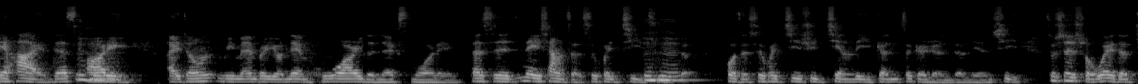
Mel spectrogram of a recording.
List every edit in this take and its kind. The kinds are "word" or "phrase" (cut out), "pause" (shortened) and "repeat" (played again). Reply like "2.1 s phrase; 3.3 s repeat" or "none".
3.6 s word; 4.6 s pause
